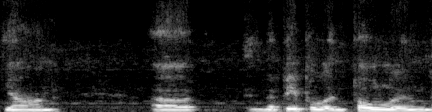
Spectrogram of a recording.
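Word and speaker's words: Jan: a version of that the dutch spell my first name with one a j-a-n and they still pronounced it yan in the people in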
